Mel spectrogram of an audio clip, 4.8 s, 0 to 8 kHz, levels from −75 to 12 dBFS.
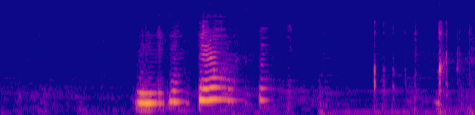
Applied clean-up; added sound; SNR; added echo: neural mask model DeepFilterNet 3.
